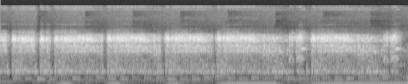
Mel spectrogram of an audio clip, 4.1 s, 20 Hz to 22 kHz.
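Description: Battery-powered toy rifle firing its electronic machine-gun sound effect, a harsh rapid buzzing rattle from its small speaker, with low thuds under it. The toy is running on its new 4 V rechargeable battery.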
